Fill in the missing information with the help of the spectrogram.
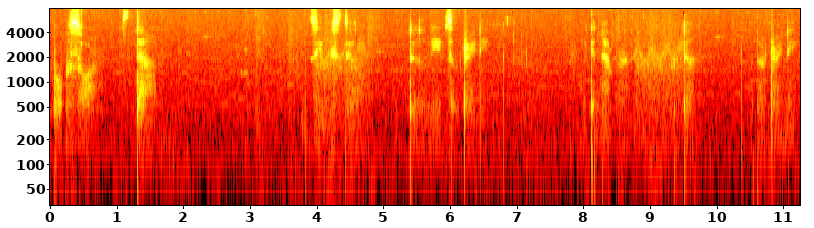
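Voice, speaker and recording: A woman hosting a gameplay video in ASMR style, murmuring softly and gently as she comments. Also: low-quality recording. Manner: soft, gentle, unhurried murmuring. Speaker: gameplay host.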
